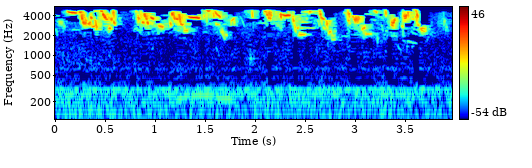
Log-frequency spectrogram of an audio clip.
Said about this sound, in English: For now, winter reigns over Montana's grasslands. June may seem distant, but hearing the bird songs makes you know it's worth the wait.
